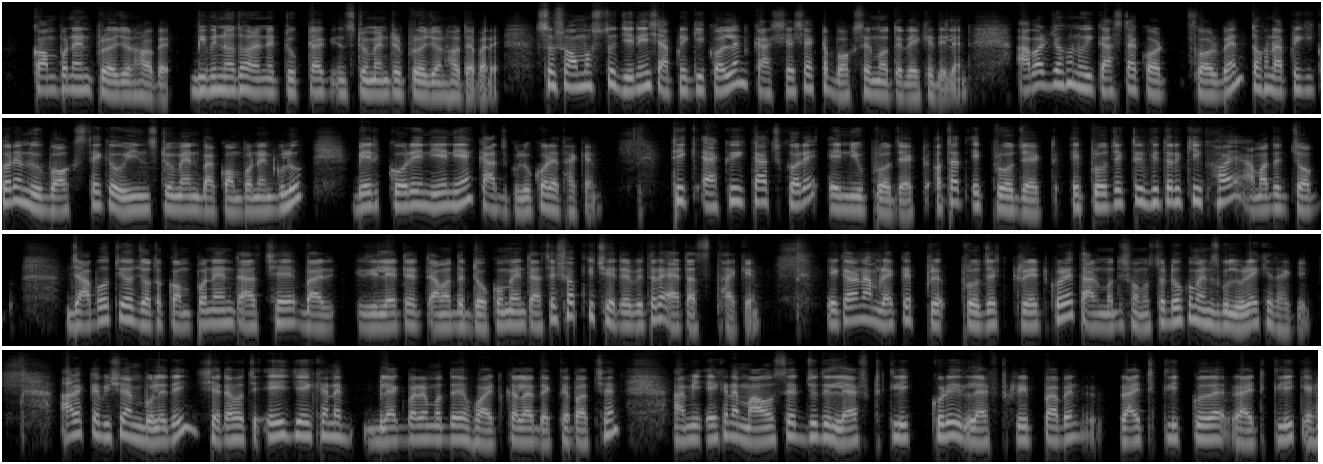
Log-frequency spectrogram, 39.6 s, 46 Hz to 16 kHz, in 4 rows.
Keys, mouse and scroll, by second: 29.2-37.9 drag, 37.9 right click.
